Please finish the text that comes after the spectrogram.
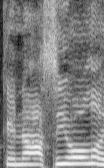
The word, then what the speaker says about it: Osceola: to it and he's it's osceola you in Jesus Christ stop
